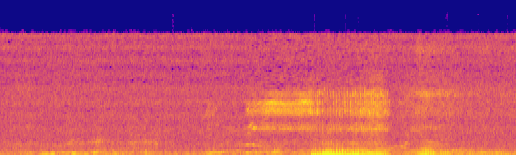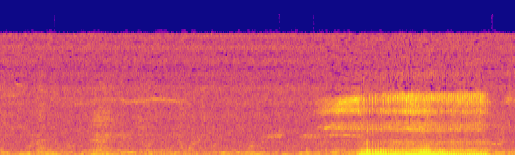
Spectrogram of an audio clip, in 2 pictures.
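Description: A French Bulldog snores in slow, rasping breaths, each rattling inhale rising to a wheezy hiss.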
